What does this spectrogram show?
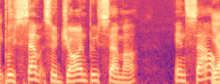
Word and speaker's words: Buscema: So you think Buscema, but no, it's Buscema.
